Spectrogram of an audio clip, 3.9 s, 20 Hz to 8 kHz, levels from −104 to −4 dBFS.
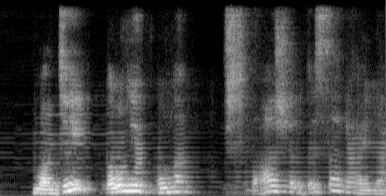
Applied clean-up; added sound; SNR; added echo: neural mask model DeepFilterNet 3.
